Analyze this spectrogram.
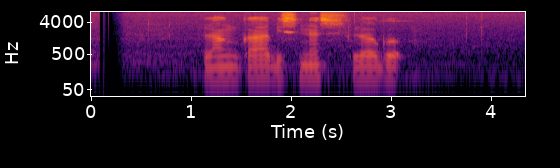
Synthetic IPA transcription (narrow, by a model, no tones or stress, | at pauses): laŋkaːbisnɛsloːɡoʔ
